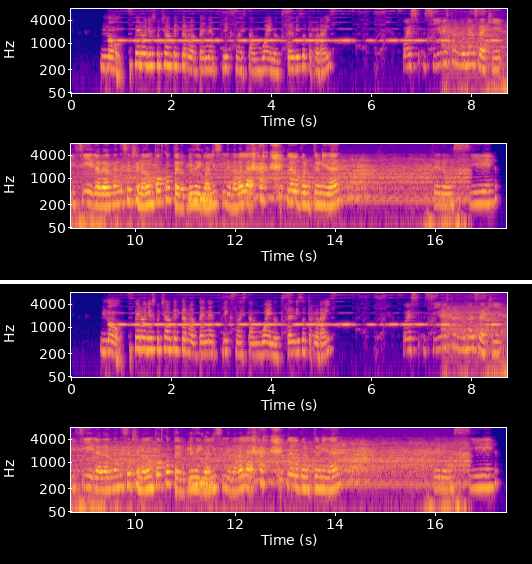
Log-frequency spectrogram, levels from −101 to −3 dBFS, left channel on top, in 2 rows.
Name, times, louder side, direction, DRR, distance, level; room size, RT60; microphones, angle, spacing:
voice 1, 0.6-1.0 1.3-5.2 11.0-11.6, left 1 dB, 75° right, 2.0 m, -27 dB
sound 1, 0.7-8.6, right 1 dB, 10° left, 1.0 m, -28 dB
voice 2, 6.6-14.2 15.9-17.2, left 3 dB, 30° left, 0.5 m, -20 dB
Aircraft, 7.4-16.7, right 1 dB, 30° right, 1.2 m, -31 dB
3.3 x 2.8 x 2.5 m
head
